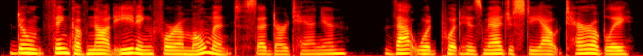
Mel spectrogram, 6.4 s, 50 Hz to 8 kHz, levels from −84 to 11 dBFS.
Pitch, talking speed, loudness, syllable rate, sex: 190 Hz, 160 wpm, -17 LUFS, 4.3 syllables/s, female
